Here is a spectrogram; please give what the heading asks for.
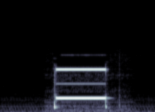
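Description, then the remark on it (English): A single steady electronic beep, the message tone of Relock's answering machine, lasting about half a second with clean high pitch, loud, then silence. “Please leave a message and your phone number after the tone, and we will call you back.”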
